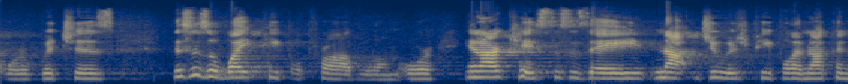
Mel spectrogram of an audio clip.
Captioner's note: none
